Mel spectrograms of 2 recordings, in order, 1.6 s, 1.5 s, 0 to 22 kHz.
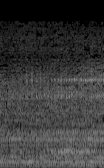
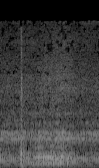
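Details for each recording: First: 24-inch ventless dryer on the air-dry cool cycle, no error codes: thin scraping hiss over the running drum with an uneven rub a few times a second; rubbing noise, cause unknown. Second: see it was spinning so I don't know what she's talking about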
